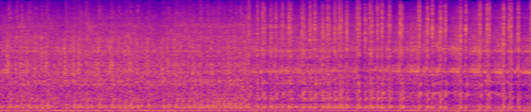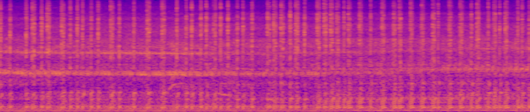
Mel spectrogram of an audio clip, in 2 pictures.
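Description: Turbocharged four-cylinder race-car engine idling cold on its first start, running rough with a misfire that the crew puts down to a stuck injector.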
